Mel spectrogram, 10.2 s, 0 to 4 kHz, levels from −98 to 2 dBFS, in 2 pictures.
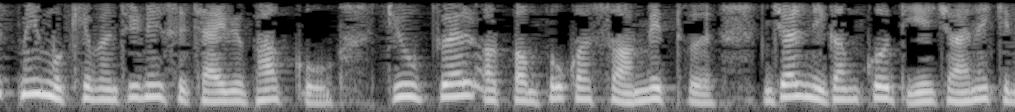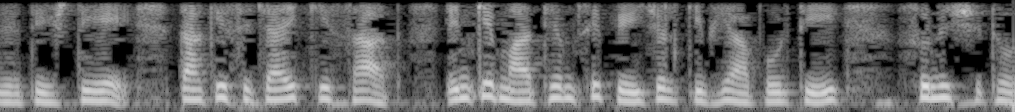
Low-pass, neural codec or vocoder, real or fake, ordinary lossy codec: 3.6 kHz; none; real; none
